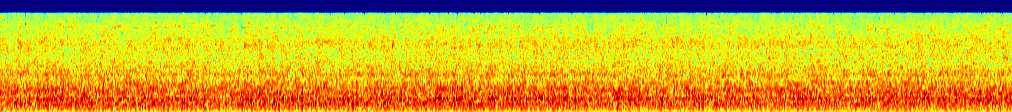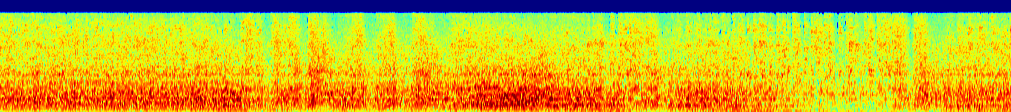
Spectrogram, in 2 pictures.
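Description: Race engine of an IMCA dirt modified running on its first fire after a build, holding a steady fast idle. In the last ten seconds or so its speed rises and falls as the throttle is worked.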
